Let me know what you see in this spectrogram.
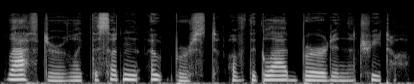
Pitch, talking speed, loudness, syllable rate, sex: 195 Hz, 190 wpm, -20 LUFS, 4.4 syllables/s, female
